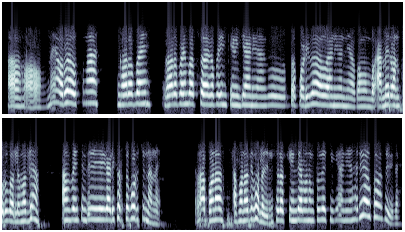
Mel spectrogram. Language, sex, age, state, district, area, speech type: Odia, female, 45-60, Odisha, Nayagarh, rural, conversation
